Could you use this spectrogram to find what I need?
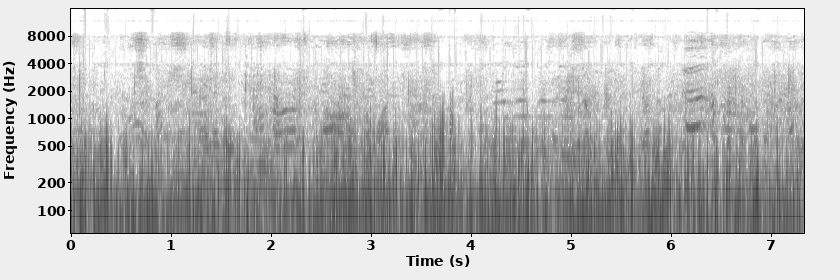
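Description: A group of young people chat nearby.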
